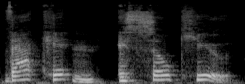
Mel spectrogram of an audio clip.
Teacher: Careful, we have two phenomena here. The glottal stop in kitten, and the stop T in that and cute.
